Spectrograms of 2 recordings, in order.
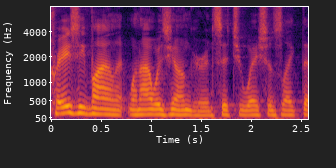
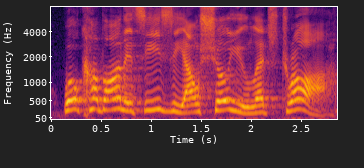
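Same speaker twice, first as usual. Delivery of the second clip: put-on higher, louder eager little girl; lightly voiced child coaxing cheerfully; 6 semitones higher, 3 dB louder than usual. Child coaxes him to draw.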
